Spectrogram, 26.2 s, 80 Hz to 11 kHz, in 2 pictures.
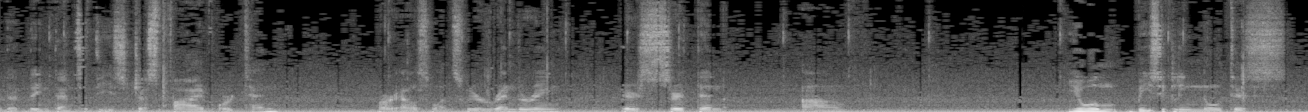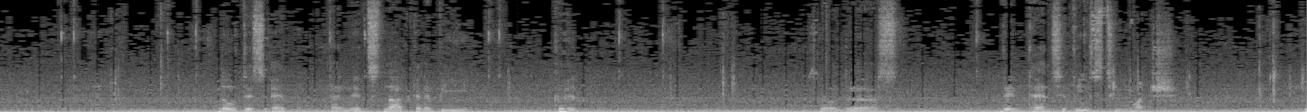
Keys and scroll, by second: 1.3 5, 1.5 Return, 4.4-5.9 typing, 12.3 1, 13.7-14.6 typing, 19.7 a, 20.1 a, 20.3-21.1 a, 21.1 e, 23.9-26.1 typing.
